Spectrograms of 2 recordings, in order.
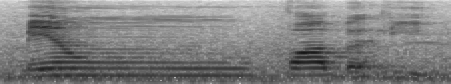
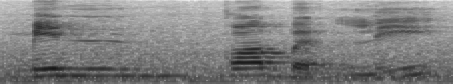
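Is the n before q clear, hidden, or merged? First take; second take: hidden; clear. First: The n is nasalized and half hidden. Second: The n is pronounced fully and clearly. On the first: The speaker calls it right. "tapi pertengahannya. Dan ini tetap dibaca gunnah" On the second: The speaker calls it wrong. "tidak dibaca min qabli idhar"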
